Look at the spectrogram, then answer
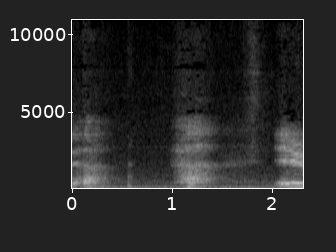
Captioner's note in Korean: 웃음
